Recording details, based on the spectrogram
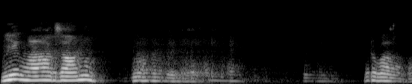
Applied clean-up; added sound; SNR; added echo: neural mask model DeepFilterNet 3.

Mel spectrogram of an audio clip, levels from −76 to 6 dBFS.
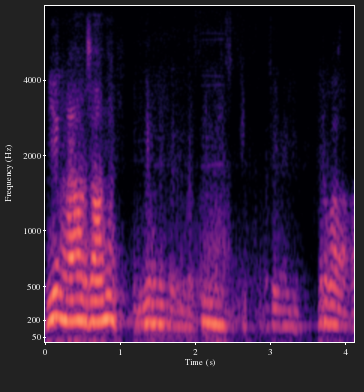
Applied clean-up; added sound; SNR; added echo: neural separator model SepFormer DNS4.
